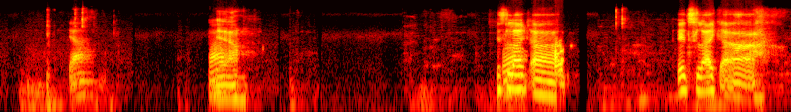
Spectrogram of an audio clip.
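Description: A man speaks calmly over an online call, in short phrases with pauses.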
